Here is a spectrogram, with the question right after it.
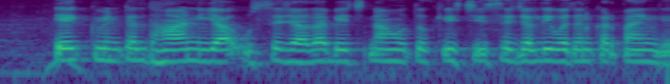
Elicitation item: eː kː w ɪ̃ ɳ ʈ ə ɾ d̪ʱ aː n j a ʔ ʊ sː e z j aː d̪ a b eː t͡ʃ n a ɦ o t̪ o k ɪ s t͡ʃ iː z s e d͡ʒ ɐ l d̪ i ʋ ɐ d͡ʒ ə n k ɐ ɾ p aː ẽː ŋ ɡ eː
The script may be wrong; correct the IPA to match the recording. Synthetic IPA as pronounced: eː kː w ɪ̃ ɳ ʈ ə l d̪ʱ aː n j a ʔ ʊ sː e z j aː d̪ a b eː t͡ʃ n a ɦ o t̪ o k ɪ s t͡ʃ iː z s e d͡ʒ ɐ l d̪ i ʋ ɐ d͡ʒ ə n k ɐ ɾ p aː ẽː ŋ ɡ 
